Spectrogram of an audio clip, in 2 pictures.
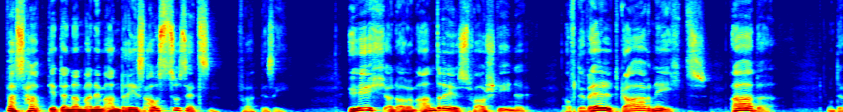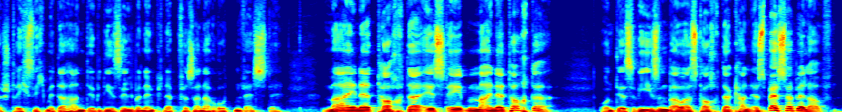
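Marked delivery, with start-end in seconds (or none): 0.1-2.8 mildly indignant, raised pitch; almost angry. A narrator's reading. Mother defends her Andres, almost angry. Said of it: "mit fast zürnenden Augen an". 4.3-9.7 slow, high, emphatic farmer; self-important farmer. A narrator's reading. Farmer answers Frau Stine, slow and self-important. 14.6-21.0 proud farmer. A narrator's reading. Farmer boasts of his daughter, mildly pompous.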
